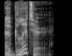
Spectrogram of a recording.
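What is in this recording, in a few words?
"aglitter", British English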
